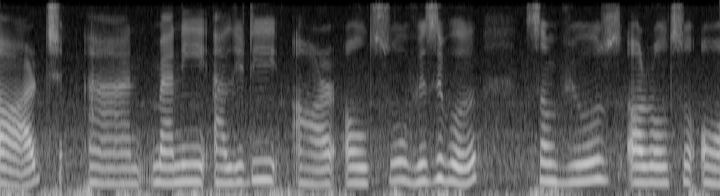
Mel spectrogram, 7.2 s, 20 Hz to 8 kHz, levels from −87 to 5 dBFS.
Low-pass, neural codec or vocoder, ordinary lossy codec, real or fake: 7.2 kHz; none; none; real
